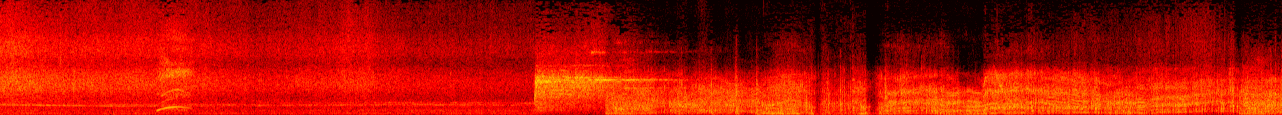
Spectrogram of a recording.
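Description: Animated sound effects: a steady wind-like hiss with one brief rising chirp. About five seconds in, a sudden loud rushing, crackling noise sets in and runs on with many sharp crackles as tentacles burst out of a man's back.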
